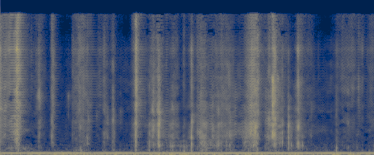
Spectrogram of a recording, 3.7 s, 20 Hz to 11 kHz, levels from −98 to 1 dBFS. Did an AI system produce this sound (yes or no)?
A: yes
